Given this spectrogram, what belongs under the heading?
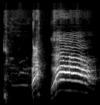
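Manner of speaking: high, loud burst of laughter; loud shrieking laugh. Real, not acted. Laughs at the finishing line.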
